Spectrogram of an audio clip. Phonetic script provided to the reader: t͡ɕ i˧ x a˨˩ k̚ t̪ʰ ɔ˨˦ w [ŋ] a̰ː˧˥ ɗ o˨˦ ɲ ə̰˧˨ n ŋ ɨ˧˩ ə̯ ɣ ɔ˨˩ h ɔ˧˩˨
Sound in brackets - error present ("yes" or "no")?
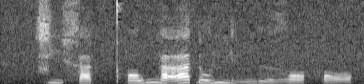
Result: no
